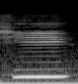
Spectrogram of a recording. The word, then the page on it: ti1: pinyin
